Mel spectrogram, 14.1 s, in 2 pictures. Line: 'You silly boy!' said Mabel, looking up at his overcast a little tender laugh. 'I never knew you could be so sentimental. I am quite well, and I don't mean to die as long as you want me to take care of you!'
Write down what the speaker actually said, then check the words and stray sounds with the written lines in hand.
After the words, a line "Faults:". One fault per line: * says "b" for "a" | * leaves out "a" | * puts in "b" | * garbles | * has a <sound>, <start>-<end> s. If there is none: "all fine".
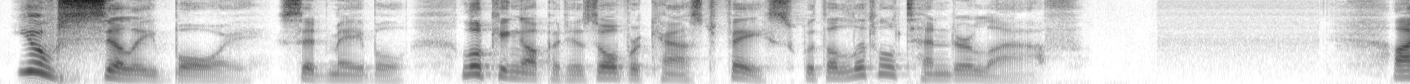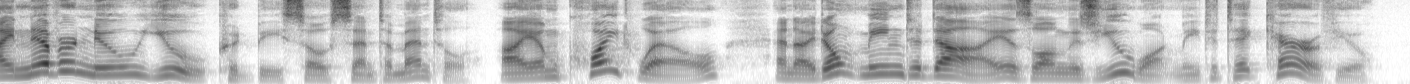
'You silly boy!' said Mabel, looking up at his overcast face with a little tender laugh. 'I never knew you could be so sentimental. I am quite well, and I don't mean to die as long as you want me to take care of you!'
Faults:
* puts in "face with"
